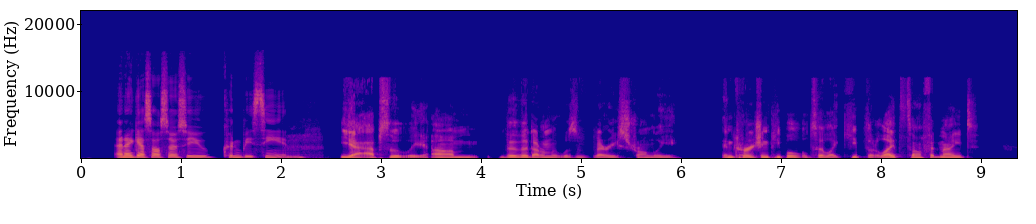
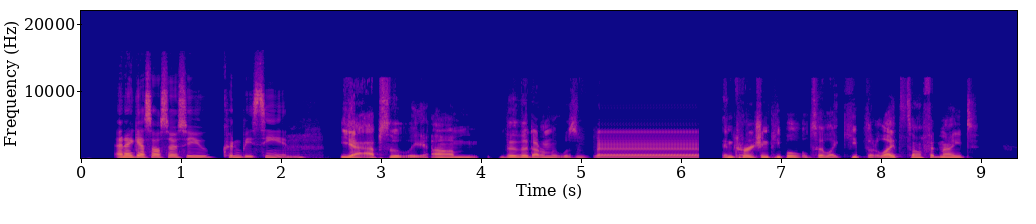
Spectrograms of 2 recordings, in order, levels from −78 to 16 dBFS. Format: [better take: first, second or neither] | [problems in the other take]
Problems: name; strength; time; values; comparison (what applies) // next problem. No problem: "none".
first | audio freezing; at 5 s for 1 s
